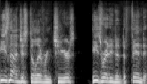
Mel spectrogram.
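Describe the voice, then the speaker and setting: An ordinary speaking voice from a man with a fairly high pitch and lively intonation, the sound dry and close with no echo. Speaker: film reviewer. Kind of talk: movie trailer.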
